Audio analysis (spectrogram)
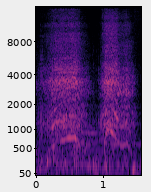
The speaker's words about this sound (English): And of course, the last step, we need to add the lawn chair. I've already got these 2 screws in. Now we're going to put the front 2 screws.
